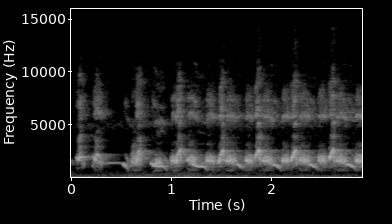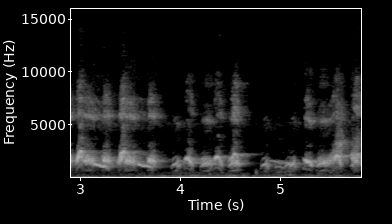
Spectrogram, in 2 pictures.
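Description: A loud bird repeats harsh, squawking calls in a quick steady series, close by in forest near Kathmandu, Nepal, with a short break before the calls resume.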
